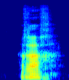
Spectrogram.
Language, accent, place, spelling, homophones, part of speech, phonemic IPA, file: French, France, Lyon, rares, rare, adjective, /ʁaʁ/, LL-Q150 (fra)-rares.wav
- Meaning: plural of rare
